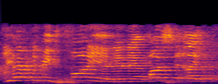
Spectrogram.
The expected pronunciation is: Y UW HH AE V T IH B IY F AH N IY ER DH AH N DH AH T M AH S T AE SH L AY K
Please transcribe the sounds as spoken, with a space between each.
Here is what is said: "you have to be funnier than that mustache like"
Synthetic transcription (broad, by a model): Y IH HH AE F T IH B IY F AH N IY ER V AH N DH AH T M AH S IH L AY K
